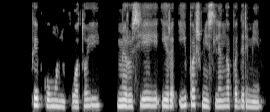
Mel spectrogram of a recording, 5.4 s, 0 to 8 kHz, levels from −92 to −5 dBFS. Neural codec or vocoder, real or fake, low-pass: vocoder, 44.1 kHz, 128 mel bands every 512 samples, BigVGAN v2; fake; 7.2 kHz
